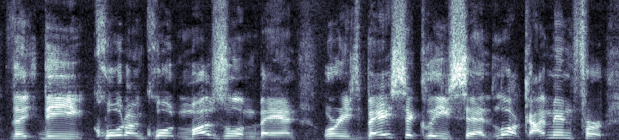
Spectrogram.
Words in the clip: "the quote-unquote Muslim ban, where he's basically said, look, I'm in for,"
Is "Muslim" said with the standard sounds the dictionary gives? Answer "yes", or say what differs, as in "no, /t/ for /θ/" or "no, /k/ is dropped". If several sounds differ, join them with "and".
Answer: yes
